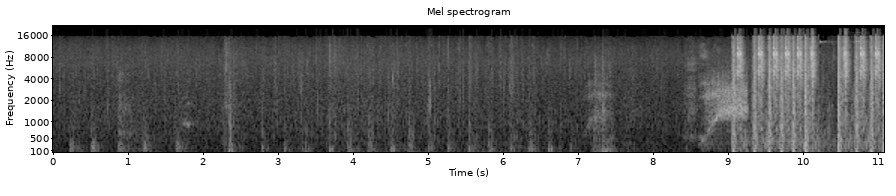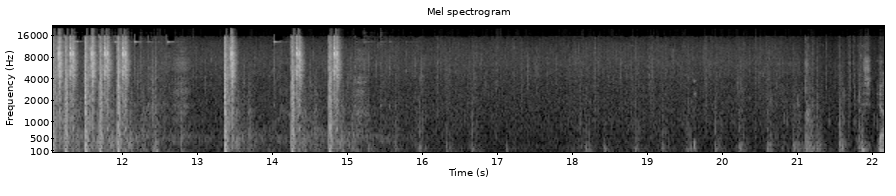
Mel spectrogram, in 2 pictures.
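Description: Gunfire in a video game sounds as sharp, close bursts of rapid shots clustered in the middle stretch, with scattered single reports and lighter clicking before and after.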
